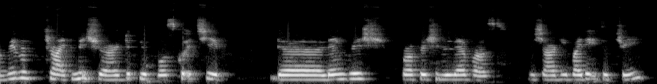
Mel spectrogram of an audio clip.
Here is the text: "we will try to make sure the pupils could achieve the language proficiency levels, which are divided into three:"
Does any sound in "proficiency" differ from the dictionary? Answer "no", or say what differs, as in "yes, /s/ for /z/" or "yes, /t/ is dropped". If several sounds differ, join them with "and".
yes, /s/ is dropped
